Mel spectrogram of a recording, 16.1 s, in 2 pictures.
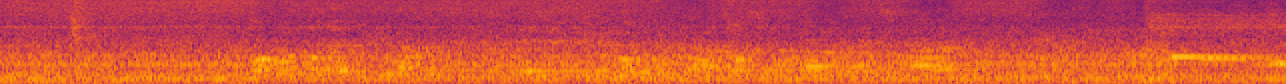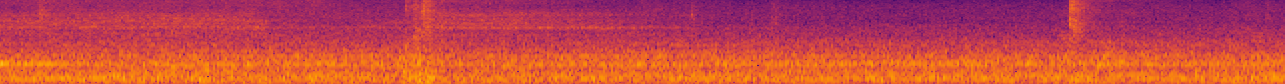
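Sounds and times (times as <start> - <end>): short steady tone: 7.3 - 9.3.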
